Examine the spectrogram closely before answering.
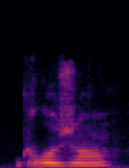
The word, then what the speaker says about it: Grosjean: Grosjean, sorry. Let's not do it the English way.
